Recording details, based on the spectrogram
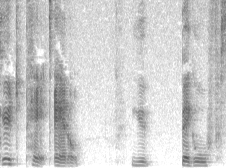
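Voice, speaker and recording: A woman puts on a character voice that is gruff. Her pitch sits fairly low. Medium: read story. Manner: grumpy, gruff.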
